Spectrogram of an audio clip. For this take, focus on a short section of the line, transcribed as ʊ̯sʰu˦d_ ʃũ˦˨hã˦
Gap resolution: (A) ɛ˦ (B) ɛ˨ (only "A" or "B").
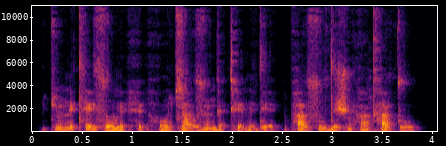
B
